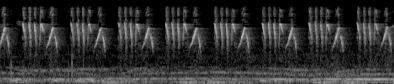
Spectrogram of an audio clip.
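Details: Sunda warbler, described as singing vigorously, used as a lure bird to stimulate other birds: high, rapid chirping phrases with rising and falling sweeps, repeated about twice a second, over a low steady hum.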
